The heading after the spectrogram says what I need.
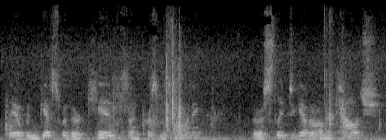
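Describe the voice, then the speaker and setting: Even-toned woman reading stage directions. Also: medium pitch, normal speed. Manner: plain, matter-of-fact. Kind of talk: scripted narration of screen directions. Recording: very noisy live room recording.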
